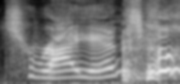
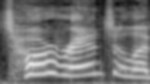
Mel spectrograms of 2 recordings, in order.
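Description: First: The word begins with a 'tri' sound. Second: The word begins with a plain 'ta' sound. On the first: The speaker calls it wrong. "not triantula" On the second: The speaker calls it right. "It's tarantula"

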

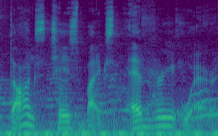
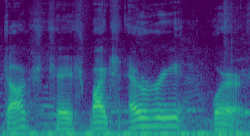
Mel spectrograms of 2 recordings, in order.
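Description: First: The words sound clear, with nothing in the mouth. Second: The words sound muffled, with something in the mouth. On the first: "read it again without the pencil" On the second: "read a paragraph with a pencil in your mouth"

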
